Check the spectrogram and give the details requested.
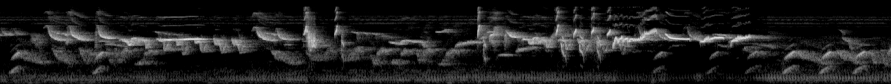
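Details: Oriental magpie-robin singing, played to lure lazy birds into singing: a dense, fast run of varied whistles, chips and sharp downslurred notes, rich and continuous, with rapid clicks and slurred phrases repeated about three per second.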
